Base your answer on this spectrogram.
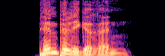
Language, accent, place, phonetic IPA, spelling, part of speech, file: German, Germany, Berlin, [ˈpɪmpəlɪɡəʁən], pimpeligeren, adjective, De-pimpeligeren.ogg
- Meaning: inflection of pimpelig: 1. strong genitive masculine/neuter singular comparative degree 2. weak/mixed genitive/dative all-gender singular comparative degree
